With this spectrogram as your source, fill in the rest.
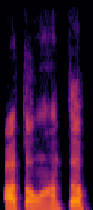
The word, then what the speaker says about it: Atalanta: And one of the teams that like I'll tip the hat off to, it's similar to Atlanta, but it's Atalanta. It's spelled the same, only with like an extra A.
